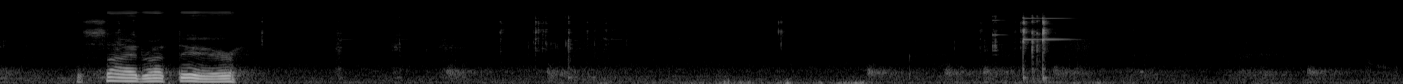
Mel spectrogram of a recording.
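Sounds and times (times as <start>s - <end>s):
sharp metal clinks: 9.8s - 11.0s.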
